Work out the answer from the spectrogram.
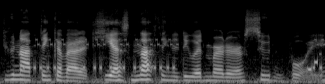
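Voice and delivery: proud Russian sailor introducing himself. Acted.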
